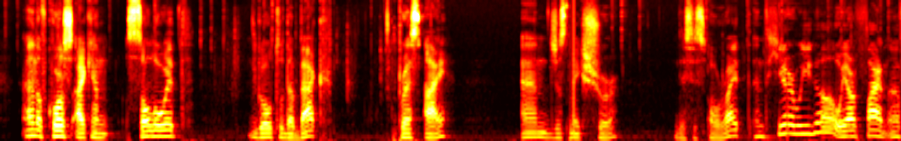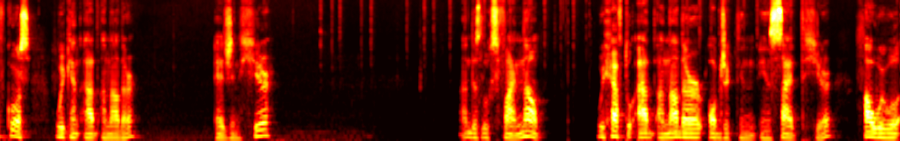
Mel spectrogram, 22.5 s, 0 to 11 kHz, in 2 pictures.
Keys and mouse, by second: 0.0 ctrl+alt+middle click, 1.1 alt+middle click, 2.0 alt+middle click, 2.3 ctrl+alt+middle click, 3.0 click, 3.5 alt+shift+middle click, 7.7 alt+middle click, 8.3 alt+click, 9.0 alt+middle click, 10.0 alt+middle click, 15.5 click, 16.0 ctrl+alt+middle click, 16.8 alt+middle click, 17.2 alt+shift+middle click, 17.6 ctrl+alt+middle click, 18.0 alt+shift+middle click, 19.5 ctrl+alt+middle click, 19.8 ctrl+alt+middle click, 20.3 alt+shift+middle click.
